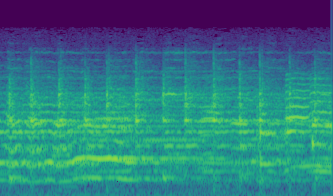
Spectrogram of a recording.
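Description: Live devotional bhajan music: a sustained melody over steady held tones, with a quick, even percussion beat of tabla strokes, about five or six a second.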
